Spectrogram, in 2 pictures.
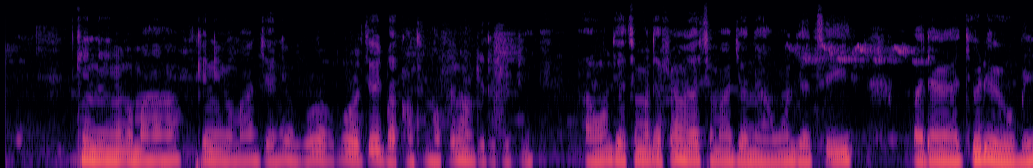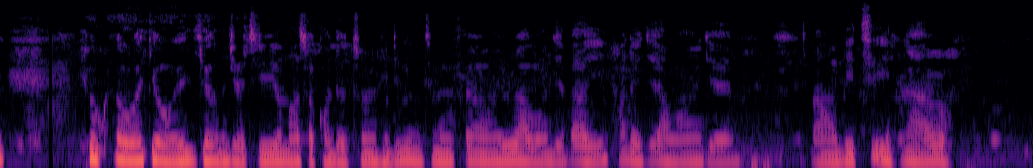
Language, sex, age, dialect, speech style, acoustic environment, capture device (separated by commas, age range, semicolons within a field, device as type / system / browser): Yoruba, male, 18-24, Nigeria - Nigerian Standard, focused, nature, mobile / Linux / Chrome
